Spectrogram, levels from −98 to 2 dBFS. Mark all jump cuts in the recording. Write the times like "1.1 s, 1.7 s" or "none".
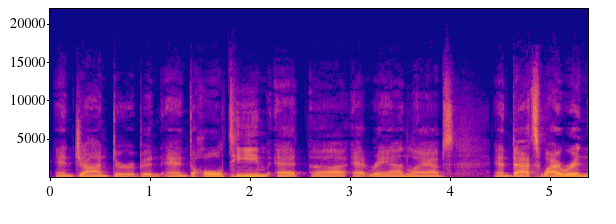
none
